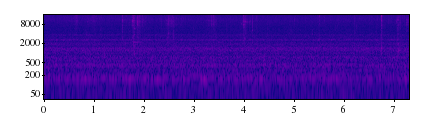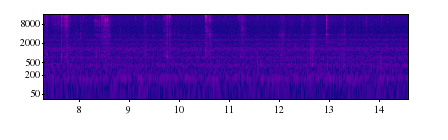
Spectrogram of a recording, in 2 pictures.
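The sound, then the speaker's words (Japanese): Someone eats a Caesar salad with a cheesy dressing, making faint, intermittent crisp crunches of lettuce and occasional light clinks over a soft steady hiss. “よし、じゃあサラダいただきます。”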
